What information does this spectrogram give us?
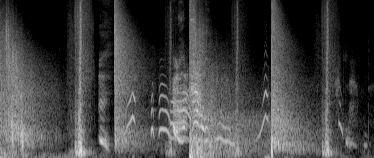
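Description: Gunfire cracks out in several loud, sharp bangs spaced irregularly, with chirping, swooping tones and thuds scattered between the shots.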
